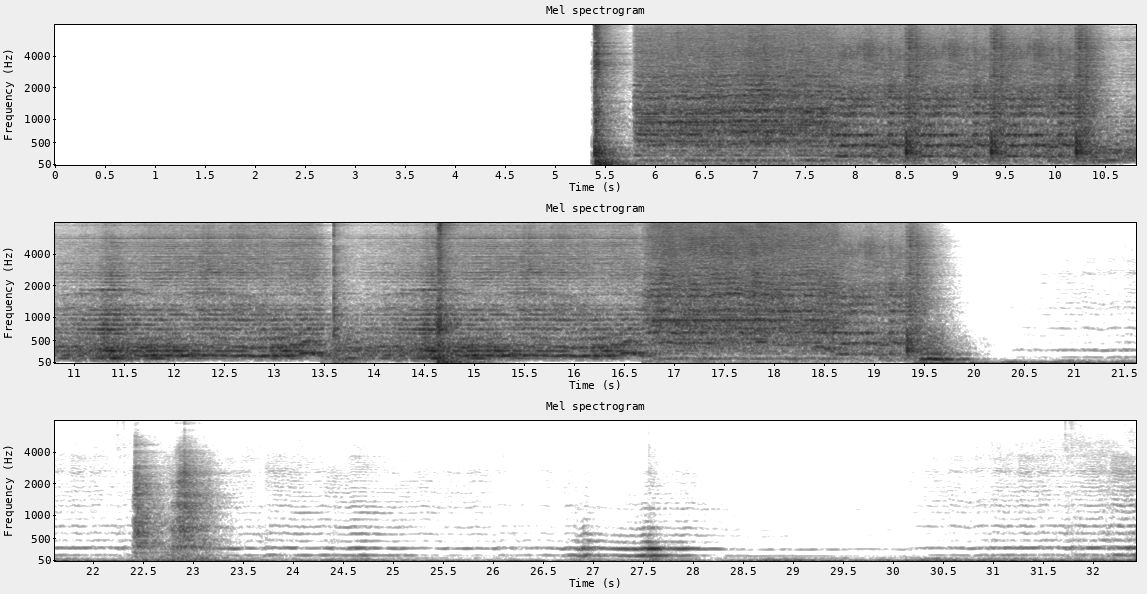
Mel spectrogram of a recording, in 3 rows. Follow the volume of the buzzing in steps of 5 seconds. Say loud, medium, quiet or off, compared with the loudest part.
off, loud, loud, loud, quiet, quiet, quiet.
